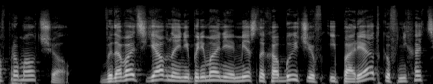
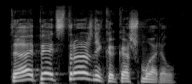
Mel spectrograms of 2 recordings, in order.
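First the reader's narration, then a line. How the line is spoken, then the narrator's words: Laughing. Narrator (Russian): Парень рассмеялся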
